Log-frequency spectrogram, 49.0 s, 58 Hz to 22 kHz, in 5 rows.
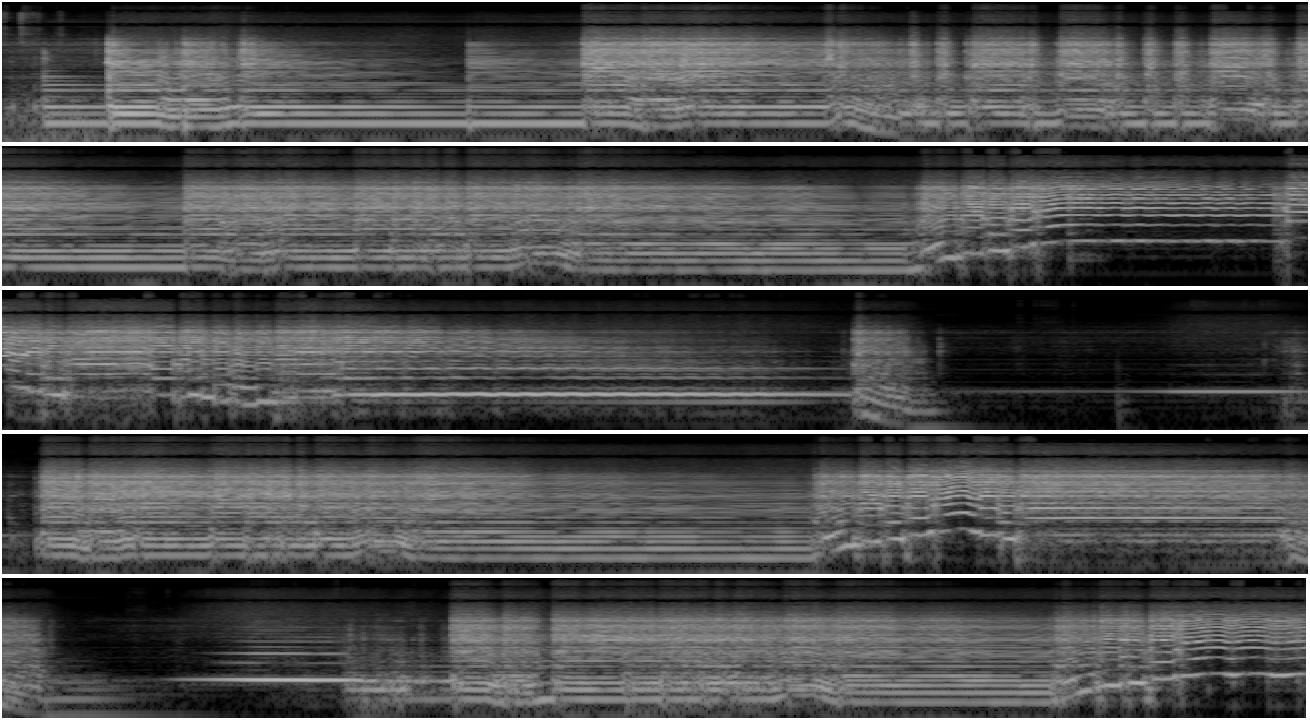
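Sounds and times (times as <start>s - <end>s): overdriven electric guitar: 0.0s - 26.8s, 29.1s - 40.0s, 41.6s - 48.9s.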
